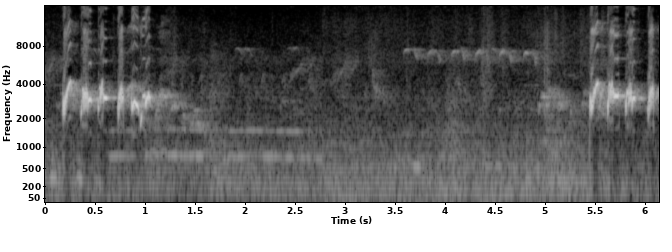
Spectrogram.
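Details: Two bouncy, whistled phrases from a red-whiskered bulbul, about five seconds apart, with thin tones and soft chirps in between; the song is played so caged birds grow excited.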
